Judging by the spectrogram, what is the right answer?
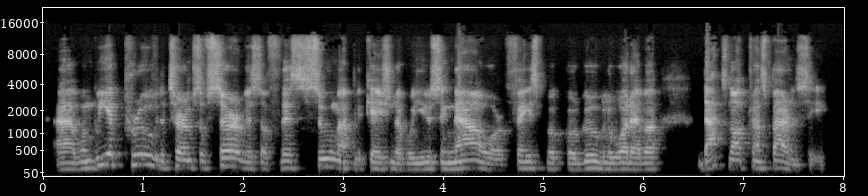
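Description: A man with a Swedish accent talks at a fairly quick pace in a bright, sharp tone over a quiet background. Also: ordinary pitch variation. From Sweden. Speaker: author and strategist; guest. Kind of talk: panel discussion. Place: home room. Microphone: video call.

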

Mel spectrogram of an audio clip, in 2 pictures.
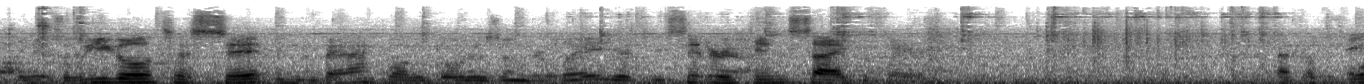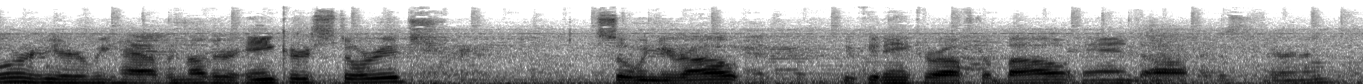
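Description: Over clear background music, a man speaks at a moderate pace with long, frequent pauses and fairly even intonation, the sound dry with no echo. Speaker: boat salesperson. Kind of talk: product tour explanation. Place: hall.

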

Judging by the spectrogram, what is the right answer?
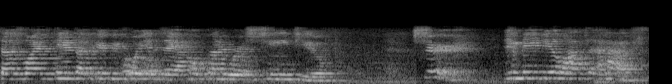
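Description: A woman speaks at a high pitch and moderate pace with ordinary pitch variation, amid strong room echo and light background noise. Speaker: spoken word poet. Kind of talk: spoken word poetry performance. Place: stage. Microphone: camera far.

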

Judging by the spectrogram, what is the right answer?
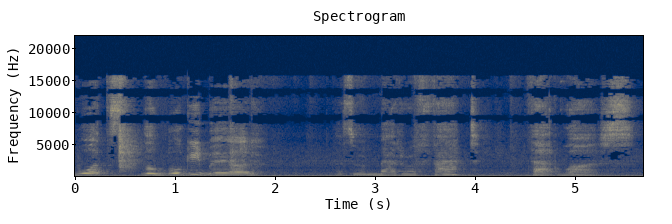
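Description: A cartoonish character voice, female-sounding, with a very deep, low pitch for a woman. She speaks at a very slow pace over loud background noise. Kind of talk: puppet horror parody.

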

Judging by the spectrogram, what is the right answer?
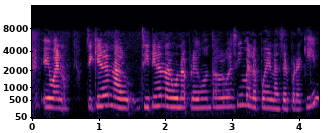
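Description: The speaker is a woman. She keeps her intonation fairly level. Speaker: TikTok storyteller. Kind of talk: casual storytelling.

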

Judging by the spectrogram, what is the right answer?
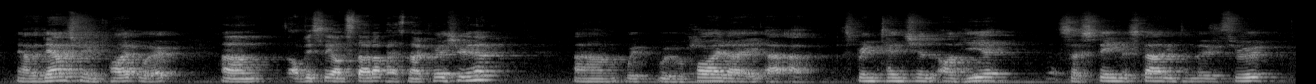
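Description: Strong room echo surrounds the voice. A man talks at a fairly slow pace with fairly even intonation. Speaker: presenter. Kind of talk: tutorial. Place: office. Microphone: camera far.

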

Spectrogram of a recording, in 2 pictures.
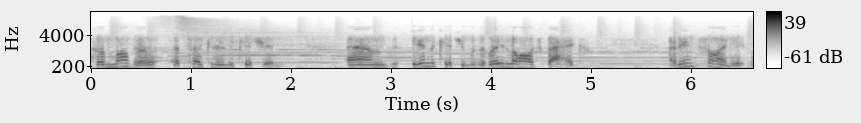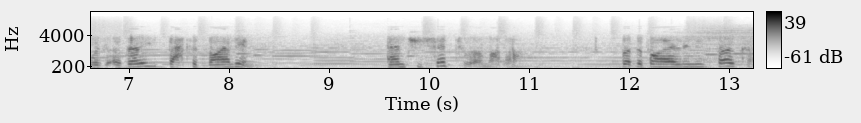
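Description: With music playing in the background, a man speaks at a moderate pace, leaving long, frequent pauses. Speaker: auctioneer. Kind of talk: interview answer. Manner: storytelling, animated.

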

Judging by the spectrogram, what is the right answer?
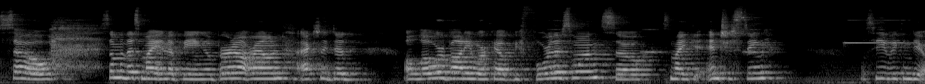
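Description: In a room with audible echo, a woman with a high pitch talks fairly quickly in a flat monotone. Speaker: fitness trainer. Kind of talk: workout instruction. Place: studio.

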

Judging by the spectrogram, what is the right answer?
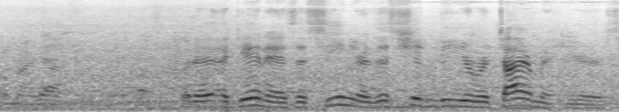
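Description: A man talks at a moderate pace as noticeable background noise comes through. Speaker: homelessness advocate, interviewer. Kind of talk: interview questions. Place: street. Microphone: phone near.

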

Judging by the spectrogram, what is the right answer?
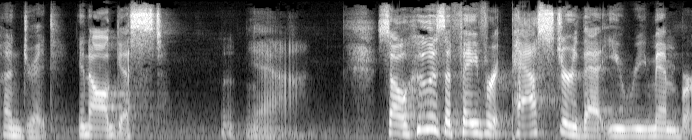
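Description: Speaking very slowly with long, frequent pauses, a woman uses a fairly low pitch, very wide pitch swings and big swings in loudness. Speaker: pastor. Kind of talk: interviewer questions. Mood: warm, gentle, encouraging. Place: hall. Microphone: phone near.

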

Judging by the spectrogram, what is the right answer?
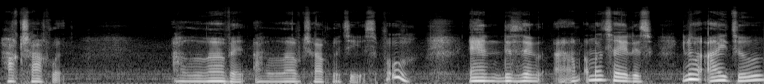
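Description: With light background noise, a man speaks at a moderate pace in a fairly high, animated voice with lively intonation, taking long, frequent pauses. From US East Coast, mainly New Jersey; born in Jamaica. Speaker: podcast host and life coach; show host. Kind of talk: casual solo monologue. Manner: animated, halting with many fillers. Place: home room. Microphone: handheld.

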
